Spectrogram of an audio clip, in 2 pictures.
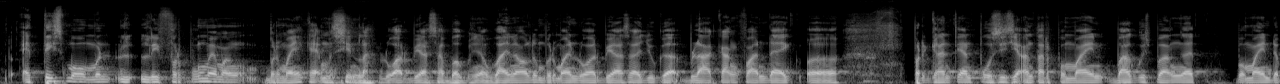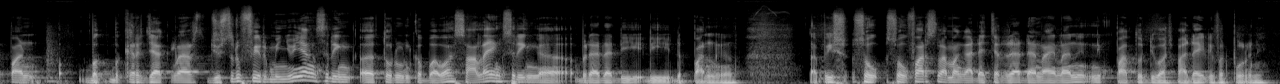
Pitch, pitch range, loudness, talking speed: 95 Hz, 90-105 Hz, -21 LUFS, 150 wpm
